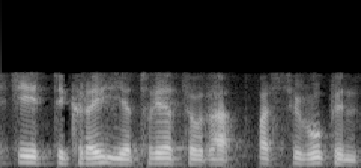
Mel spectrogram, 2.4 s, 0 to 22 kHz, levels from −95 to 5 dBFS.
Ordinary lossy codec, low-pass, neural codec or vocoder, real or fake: AAC, 32 kbps; 3.6 kHz; codec, 16 kHz in and 24 kHz out, 0.8 kbps, FocalCodec, streaming, 65536 codes; fake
